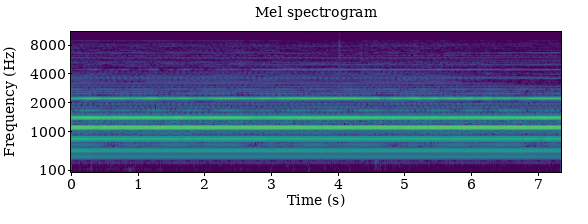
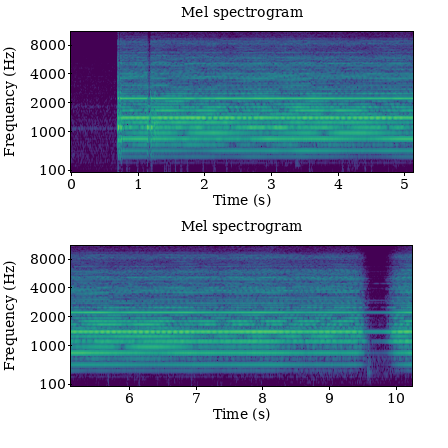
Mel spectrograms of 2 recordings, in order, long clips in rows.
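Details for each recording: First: Jensen V21 compression driver in a Leslie speaker, fed by a Leslie 122 amplifier and 1963 Hammond B3 organ, after resetting the diaphragm: steady organ chord rings clean and even with no buzz or rattle; normal output. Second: Jensen V21 Leslie upper compression driver, fed by a Leslie 122 amplifier and 1963 Hammond B3 organ, holding a steady organ note with a raspy buzzing edge; the diaphragm is rubbing and needs resetting.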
